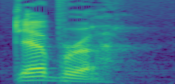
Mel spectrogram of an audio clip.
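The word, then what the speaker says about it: Debora: Deborah. It rhymes with zebra.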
